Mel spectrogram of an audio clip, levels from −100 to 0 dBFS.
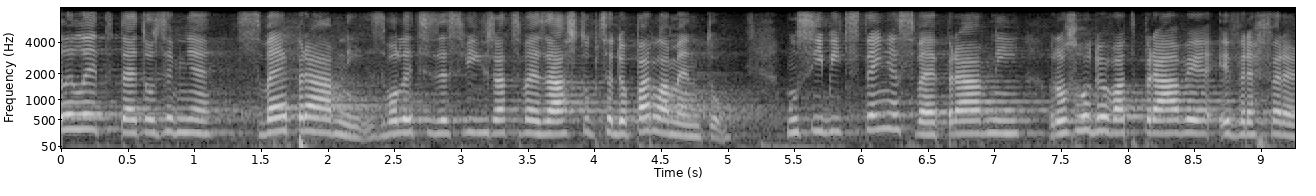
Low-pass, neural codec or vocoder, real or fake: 7.2 kHz; none; real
